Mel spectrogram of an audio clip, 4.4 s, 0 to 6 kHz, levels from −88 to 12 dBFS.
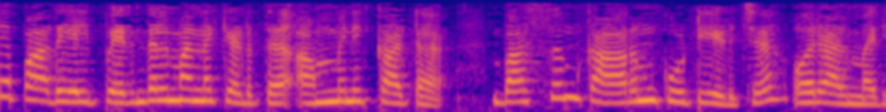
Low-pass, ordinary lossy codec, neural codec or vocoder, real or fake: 5.4 kHz; none; none; real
